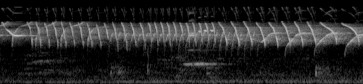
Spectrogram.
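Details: Canary trilling, used to provoke a lazy canary into singing again; a dense, continuous rolling trill of fast repeated notes, about four per second, bright and high throughout.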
